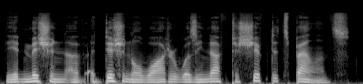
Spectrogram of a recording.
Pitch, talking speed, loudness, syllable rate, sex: 115 Hz, 180 wpm, -20 LUFS, 5.9 syllables/s, male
